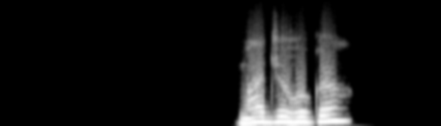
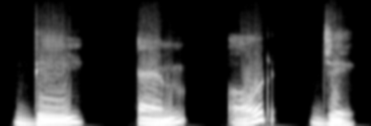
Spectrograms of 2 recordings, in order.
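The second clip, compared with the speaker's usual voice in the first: slow spelling; 3 semitones lower, much slower than usual. Shown as a demonstration. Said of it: "damage".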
